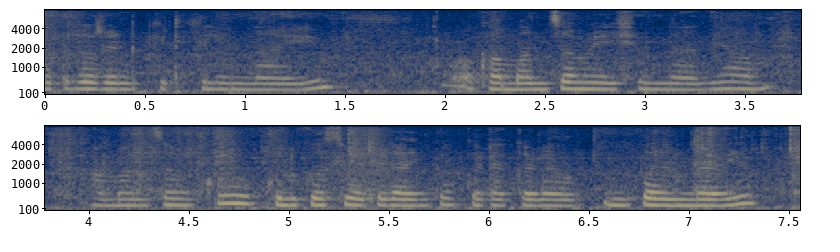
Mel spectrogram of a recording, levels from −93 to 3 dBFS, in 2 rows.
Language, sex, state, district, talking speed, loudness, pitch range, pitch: Telugu, female, Telangana, Karimnagar, 125 wpm, -35 LUFS, 220-235 Hz, 225 Hz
